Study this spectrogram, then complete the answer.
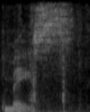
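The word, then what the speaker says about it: Myss: Although her name is spelled M-Y-S-S, it is pronounced Mace.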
